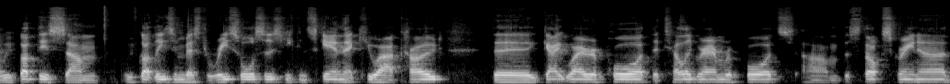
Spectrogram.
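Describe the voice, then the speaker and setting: Man, thirties, webinar presenter on a webcam, halting delivery full of ums and restarts. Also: lowish voice, vocal fry. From Australia. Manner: halting, many fillers and restarts. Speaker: exchange research presenter. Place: indoor room, video call. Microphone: webcam video call.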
